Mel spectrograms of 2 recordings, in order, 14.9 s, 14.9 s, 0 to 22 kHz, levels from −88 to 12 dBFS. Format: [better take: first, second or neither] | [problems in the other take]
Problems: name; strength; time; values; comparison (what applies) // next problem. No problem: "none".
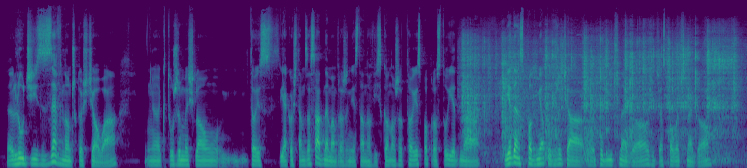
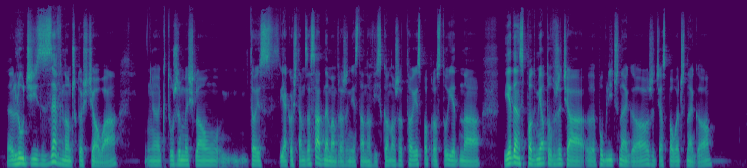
second | footsteps; loud; from 9 s on; peak 3 dB above the speech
